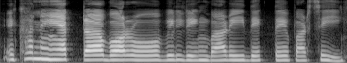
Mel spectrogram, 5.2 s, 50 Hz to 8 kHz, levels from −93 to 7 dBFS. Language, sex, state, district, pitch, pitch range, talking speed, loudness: Bengali, female, West Bengal, Cooch Behar, 210 Hz, 200-220 Hz, 90 wpm, -16 LUFS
